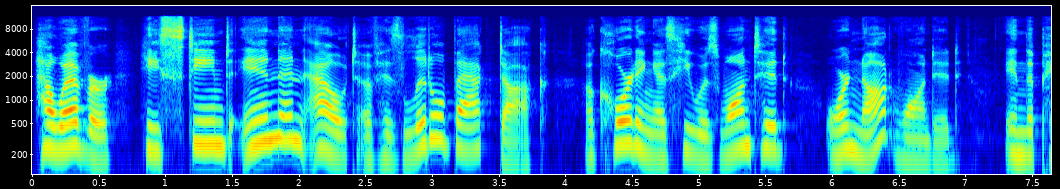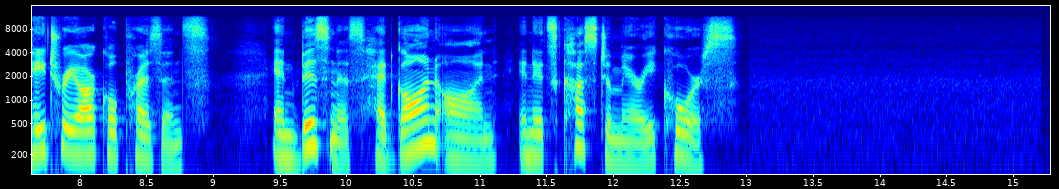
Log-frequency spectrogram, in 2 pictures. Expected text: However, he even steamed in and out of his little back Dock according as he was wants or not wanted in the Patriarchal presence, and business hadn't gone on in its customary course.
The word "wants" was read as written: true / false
false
